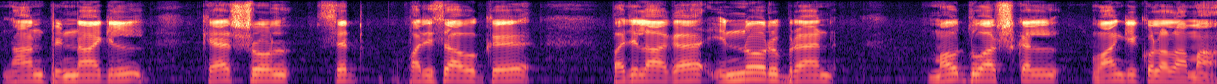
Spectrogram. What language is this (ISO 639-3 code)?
tam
